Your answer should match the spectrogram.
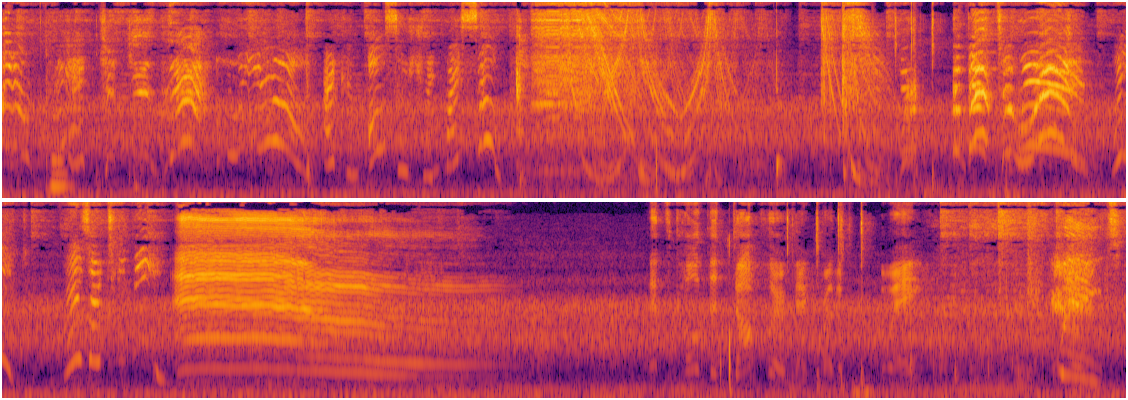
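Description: Cartoon soundtrack playing from a screen and picked up by the microphone: animated character voices and sound effects over background music, with one long tone sliding slowly down in pitch about ten seconds in.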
